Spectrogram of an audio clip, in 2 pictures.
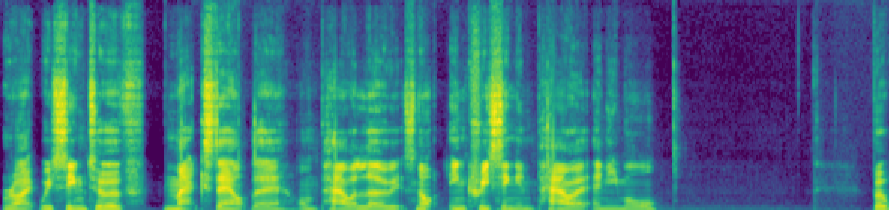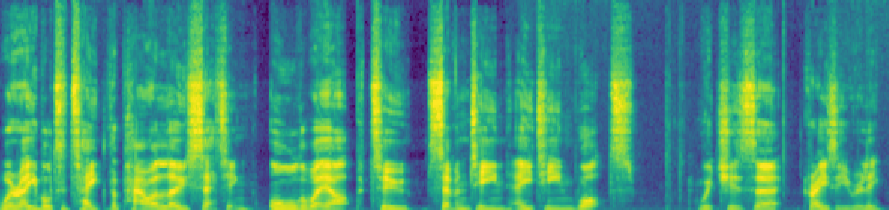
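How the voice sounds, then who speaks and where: Man with lively, varied pitch. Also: a little slow, dry recording. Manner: methodical, explanatory. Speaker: radio reviewer presenting a video. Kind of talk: hands-on product review commentary.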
